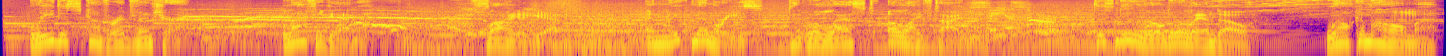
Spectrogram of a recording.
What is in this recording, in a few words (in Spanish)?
USA Masculino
